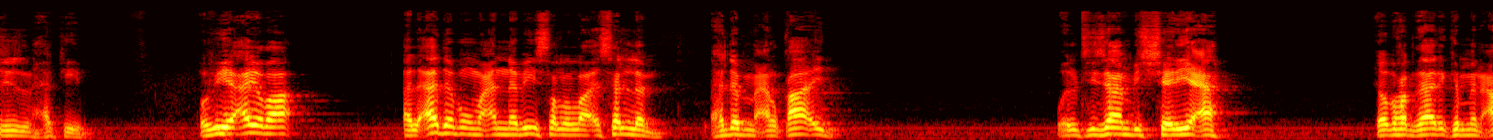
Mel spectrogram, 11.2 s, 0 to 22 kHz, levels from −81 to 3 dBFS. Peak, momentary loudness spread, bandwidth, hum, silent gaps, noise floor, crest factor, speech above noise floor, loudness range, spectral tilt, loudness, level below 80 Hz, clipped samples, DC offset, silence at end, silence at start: -4 dBFS; 14 LU; 16 kHz; none; none; -57 dBFS; 18 dB; 39 dB; 4 LU; -6 dB/octave; -19 LUFS; -58 dBFS; under 0.1%; under 0.1%; 0 s; 0 s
